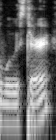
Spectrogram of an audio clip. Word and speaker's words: Worcester: worcester I'd be forever grateful I went to Wooster when we did our ultimate three times who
